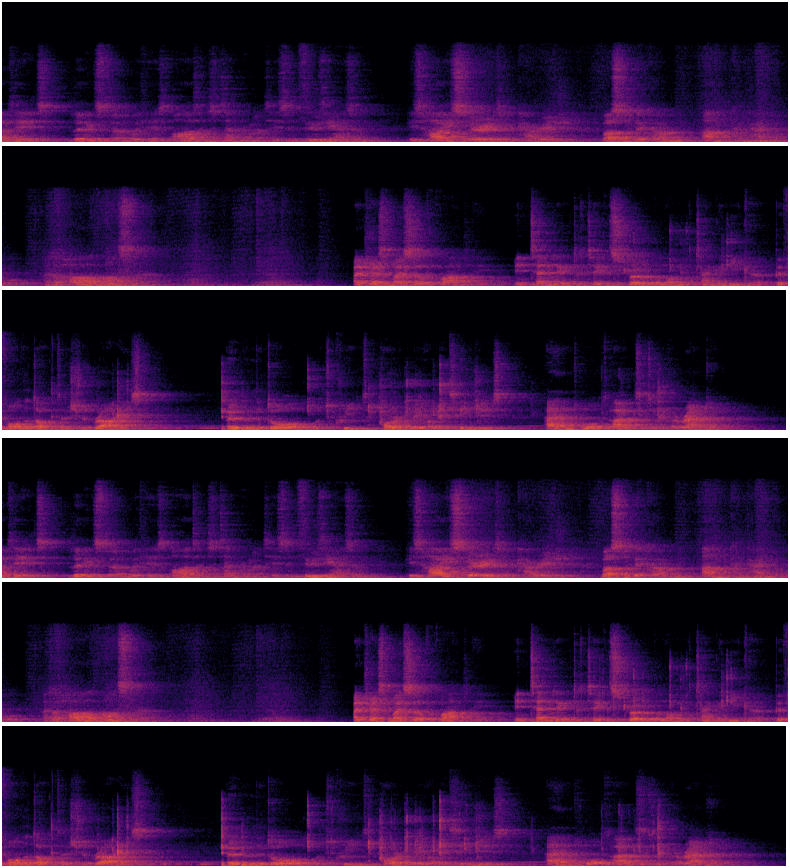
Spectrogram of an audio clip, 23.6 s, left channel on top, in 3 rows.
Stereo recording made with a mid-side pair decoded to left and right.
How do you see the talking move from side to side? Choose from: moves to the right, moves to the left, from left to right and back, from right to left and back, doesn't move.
moves to the left.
